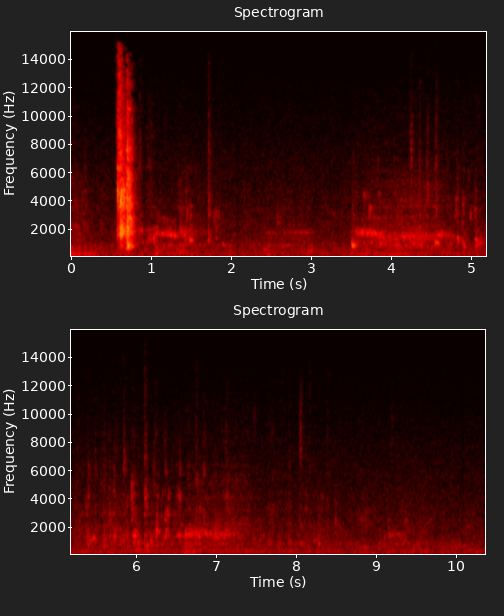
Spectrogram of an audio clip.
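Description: A sharp knock as something is set down on the desk. A few seconds later comes about four seconds of a drink being poured into a glass, with small fizzy crackles that trail off.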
